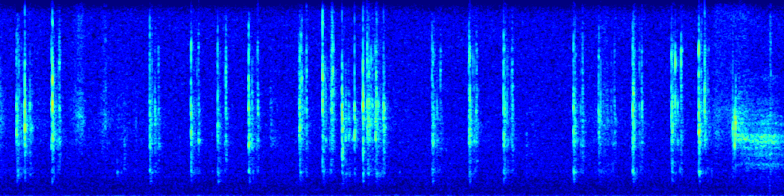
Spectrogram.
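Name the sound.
typing a text heading on a computer keyboard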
